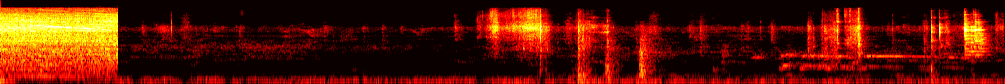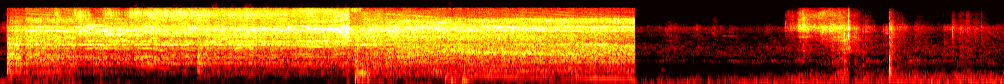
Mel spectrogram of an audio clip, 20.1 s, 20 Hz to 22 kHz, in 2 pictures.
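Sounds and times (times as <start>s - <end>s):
power saw cutting wood: 0.0s - 1.2s, 10.1s - 16.4s.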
